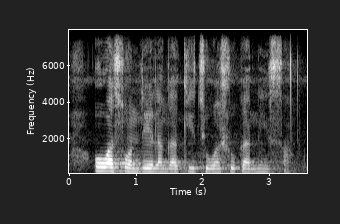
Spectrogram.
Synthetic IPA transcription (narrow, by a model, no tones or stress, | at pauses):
ɔwasɔntʼɛlaŋɡʱak̬ʼitʰiwaɬuk̬aniːsa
